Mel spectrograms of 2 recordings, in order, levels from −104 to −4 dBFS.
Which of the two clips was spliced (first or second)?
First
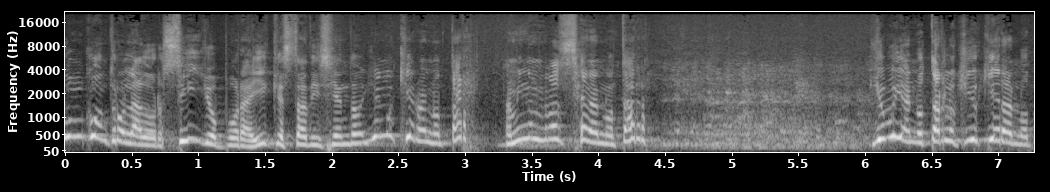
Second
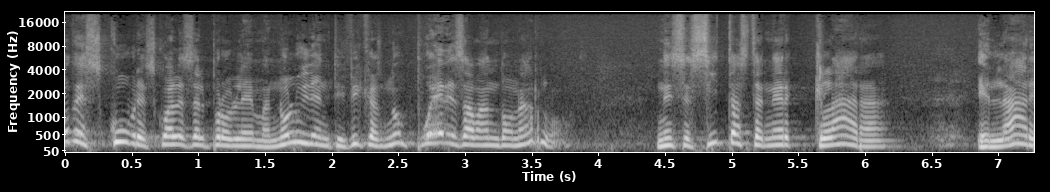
first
